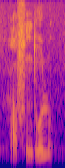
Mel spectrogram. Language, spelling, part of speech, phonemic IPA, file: Malagasy, afondolo, noun, /afuⁿdulʷ/, Mg-afondolo.ogg
- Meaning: will o' the wisp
